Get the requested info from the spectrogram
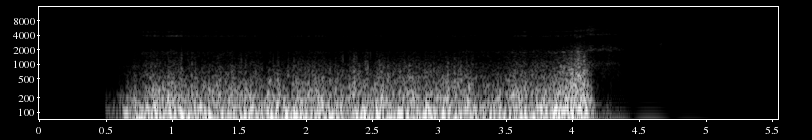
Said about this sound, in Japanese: リラックスしてお姉さんの吐息、いっぱい感じちゃってください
